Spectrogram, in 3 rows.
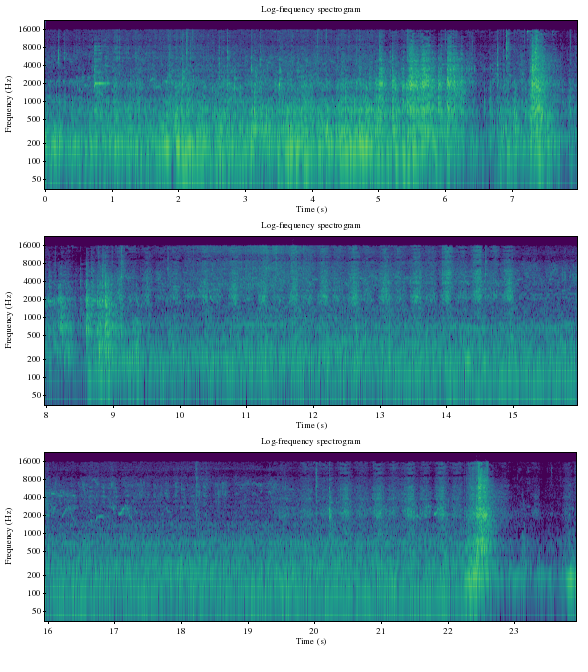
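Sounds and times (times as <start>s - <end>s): excavator engine running: 0.0s - 23.9s
scraping rasping strokes: 7.0s - 15.2s, 19.9s - 23.9s.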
